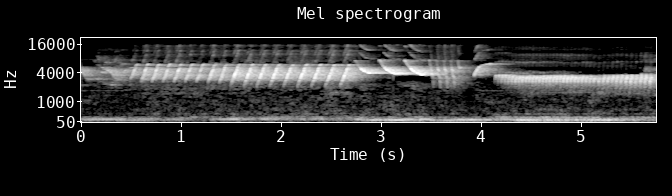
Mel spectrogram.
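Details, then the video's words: Canary song used as a training recording for other songbirds, continuous high trills of rapid repeated notes, sliding whistles, then a long steady buzzy roll, with a faint low hum beneath. "KENARI SUPER MEWAH, GACOR DOR"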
